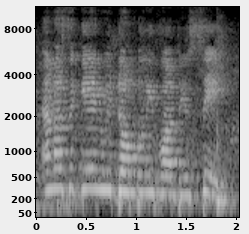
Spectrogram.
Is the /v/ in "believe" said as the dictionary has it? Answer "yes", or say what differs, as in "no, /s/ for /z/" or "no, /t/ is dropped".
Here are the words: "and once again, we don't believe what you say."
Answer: yes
